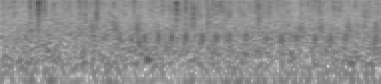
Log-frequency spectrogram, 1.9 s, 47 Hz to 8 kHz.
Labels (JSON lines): {"label": "biophony, rattle", "recorder": "SoundTrap 500"}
